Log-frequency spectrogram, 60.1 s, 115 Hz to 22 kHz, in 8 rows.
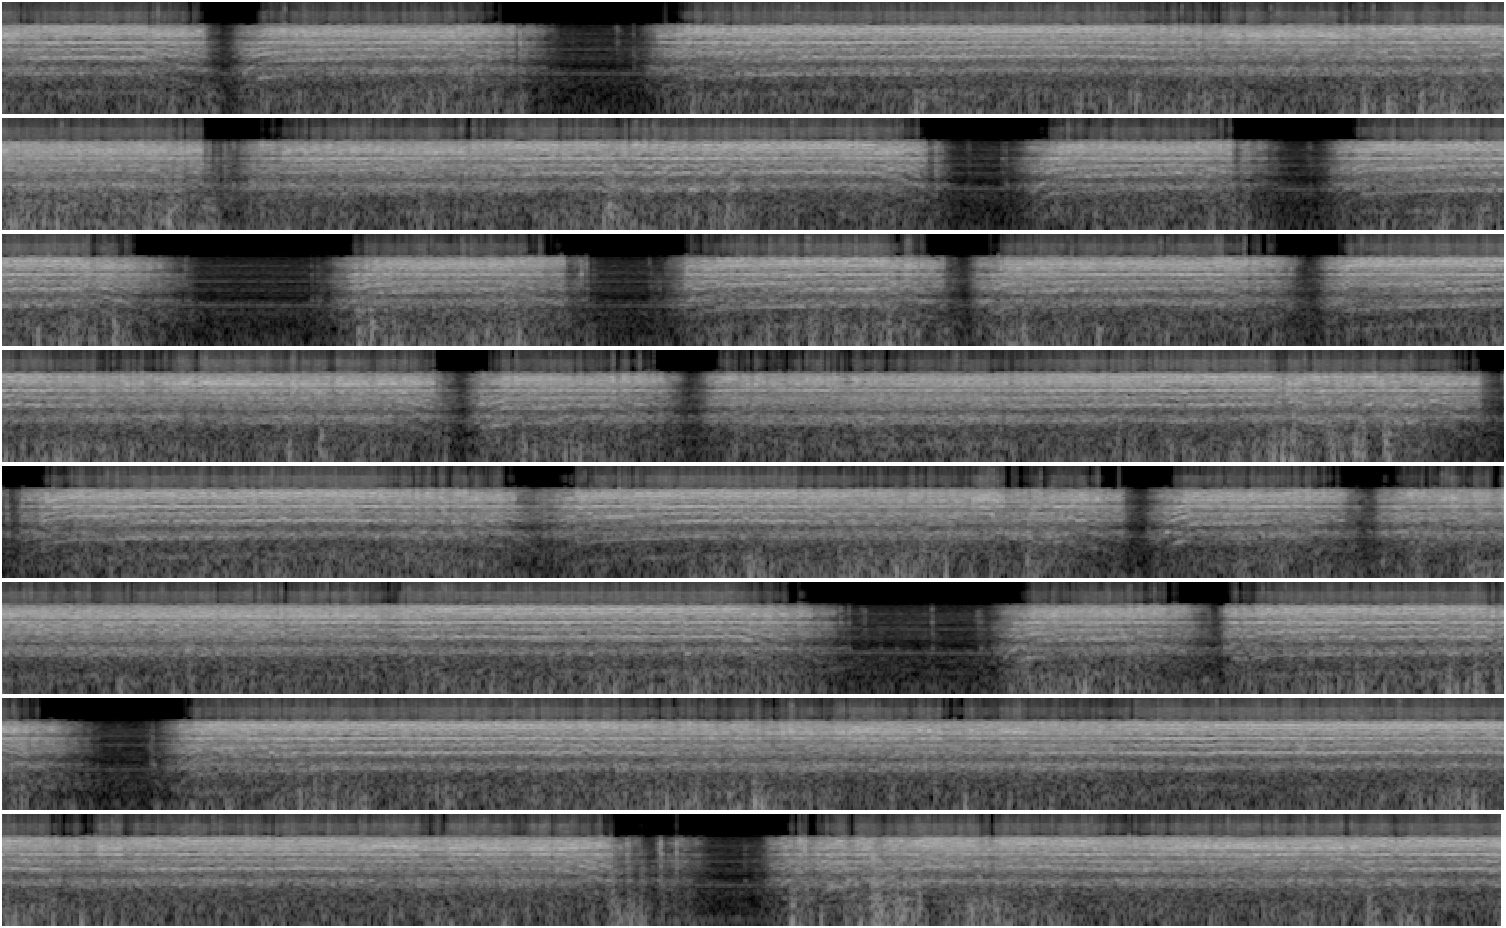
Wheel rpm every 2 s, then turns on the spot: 160, 100, 210, 230, 150, 200, 110, 120, 80, 110, 140, 200, 140, 170, 200, 170, 170, 180, 130, 210, 180, 100, 120, 170, 210, 220, 220, 180, 150, 220.
2-4 24-26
